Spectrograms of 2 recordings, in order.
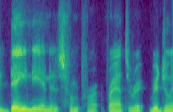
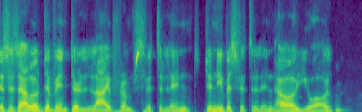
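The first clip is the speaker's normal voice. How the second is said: slow, put-on, decent German accent throughout; 3 semitones higher than usual. Imitating a guest being invited onto the show, German accent. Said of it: "that was a decent German accent".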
